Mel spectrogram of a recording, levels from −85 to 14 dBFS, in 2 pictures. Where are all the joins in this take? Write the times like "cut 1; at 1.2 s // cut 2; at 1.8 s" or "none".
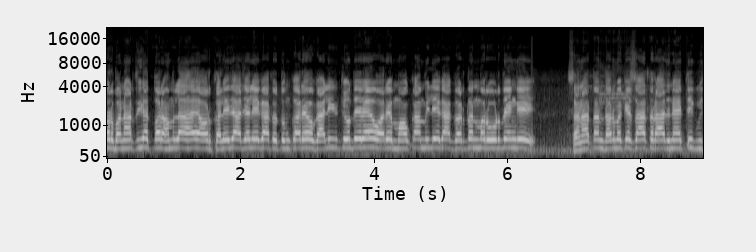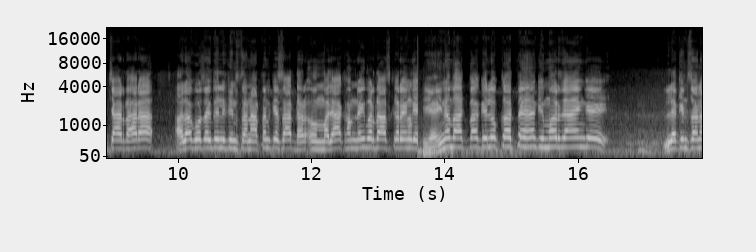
none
